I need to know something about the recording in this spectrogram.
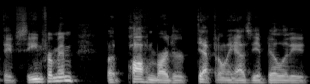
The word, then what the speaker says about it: Poffenbarger: Reese Poffenbarger. I think I said it right. Poffenbarger, thank you.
